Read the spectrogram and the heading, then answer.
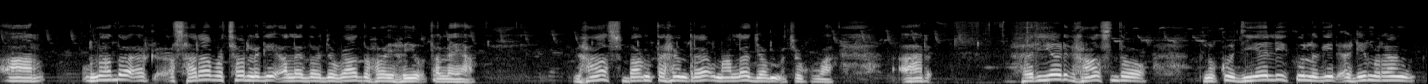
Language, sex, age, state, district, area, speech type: Santali, male, 60+, West Bengal, Malda, rural, spontaneous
